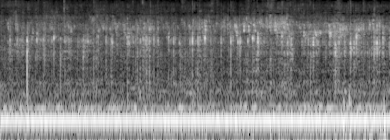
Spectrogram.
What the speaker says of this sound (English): Just sizzling away.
